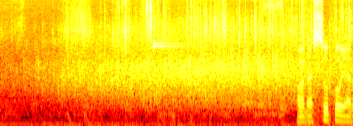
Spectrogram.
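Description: A large crowd applauds and cheers in an open stadium.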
